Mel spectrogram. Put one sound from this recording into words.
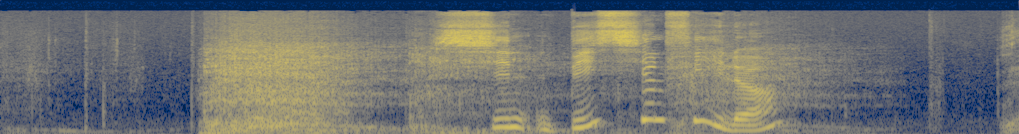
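A large beast roars and snarls loudly.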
